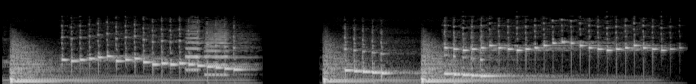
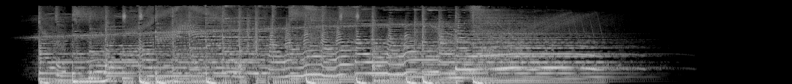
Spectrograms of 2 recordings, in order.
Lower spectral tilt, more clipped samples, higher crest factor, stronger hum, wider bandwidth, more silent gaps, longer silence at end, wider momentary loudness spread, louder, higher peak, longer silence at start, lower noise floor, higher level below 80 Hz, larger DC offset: about the same, -5.5 dB/octave vs -4.5 dB/octave; neither; about the same, 18 dB vs 16 dB; neither; second, 10.5 kHz vs 17 kHz; first, 2.64-3.18 s vs none; second, 0.15 s vs 1.45 s; about the same, 7 LU vs 6 LU; about the same, -17 LUFS vs -15 LUFS; about the same, 0 dBFS vs 0 dBFS; second, 0 s vs 0.35 s; first, under -90 dBFS vs -65 dBFS; second, -42 dBFS vs -24 dBFS; neither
